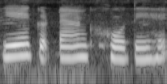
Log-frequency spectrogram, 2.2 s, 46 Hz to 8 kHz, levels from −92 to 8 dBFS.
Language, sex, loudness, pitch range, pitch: Hindi, female, -15 LUFS, 220-245 Hz, 230 Hz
